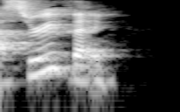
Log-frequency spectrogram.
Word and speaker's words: Sarife: Did I pronounce this correctly? – Yeah, Sarife. – Sarife, perfect. Yes, Katie Sarife.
